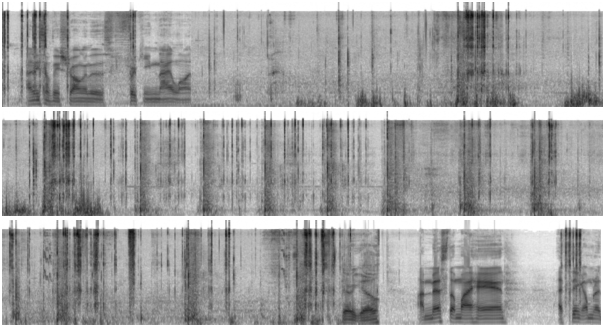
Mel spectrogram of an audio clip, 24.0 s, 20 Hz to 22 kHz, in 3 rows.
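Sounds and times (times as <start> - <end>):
dent puller tab cracking: 6.1 - 7.0, 8.0 - 13.5, 14.2 - 20.7
dull thuds: 7.8 - 20.6.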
